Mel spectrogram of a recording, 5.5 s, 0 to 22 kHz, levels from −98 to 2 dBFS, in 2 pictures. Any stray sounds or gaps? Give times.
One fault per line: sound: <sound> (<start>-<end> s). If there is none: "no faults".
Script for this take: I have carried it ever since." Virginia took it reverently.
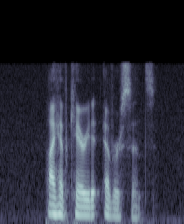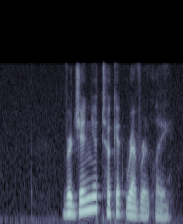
no faults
